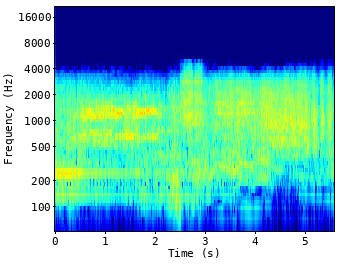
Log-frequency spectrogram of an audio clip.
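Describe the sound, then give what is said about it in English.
Car tires screech in a loud, sustained skid as a car stops and reverses at the exit ramp of a car park, then tears down to the entrance, the squeal wavering over a roaring engine before breaking into rougher, gritty scraping toward the end. “At the ramp to the exit, she stopped, reversed, and tore down to the entrance.”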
